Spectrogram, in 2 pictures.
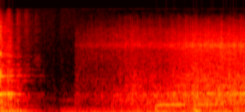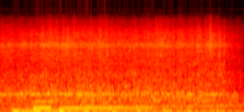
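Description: The jingle fades out, then a steady rushing rumble builds up, the sound of a train running. Low music notes join it about three seconds in.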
